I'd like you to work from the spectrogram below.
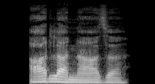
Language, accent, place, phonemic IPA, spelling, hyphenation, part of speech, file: German, Germany, Berlin, /ˈaːdlɐˌnaːzə/, Adlernase, Ad‧ler‧na‧se, noun, De-Adlernase.ogg
- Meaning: aquiline nose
